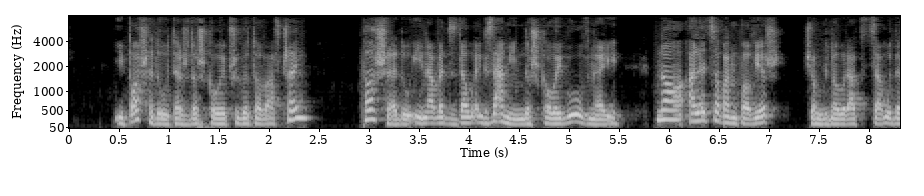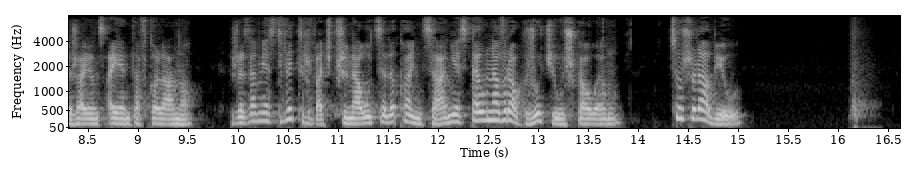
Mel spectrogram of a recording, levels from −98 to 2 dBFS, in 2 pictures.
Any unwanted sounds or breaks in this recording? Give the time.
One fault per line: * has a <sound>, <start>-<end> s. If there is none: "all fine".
* has a whoosh, 16.1-16.5 s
